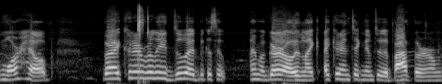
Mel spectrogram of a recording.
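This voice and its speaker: The speaker is a woman with a fairly high pitch. Her pitch varies in an ordinary way. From Mexico. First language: Spanish. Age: 20s. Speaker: camp counselor. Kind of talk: casual interview chat. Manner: hesitant, many fillers.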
